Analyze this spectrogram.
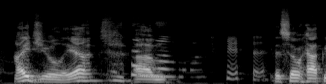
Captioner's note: laughs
